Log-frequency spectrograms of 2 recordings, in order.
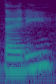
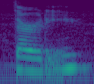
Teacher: Like, we don't pronounce our R's.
